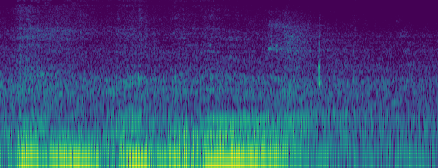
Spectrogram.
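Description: A car engine running with a loud, deep note that swells a few times, then fades away over the next second or so.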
